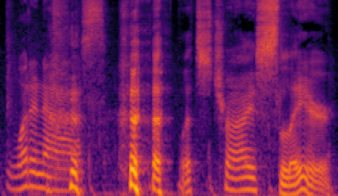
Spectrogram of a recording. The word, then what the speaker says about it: Sleigh'r: Sleigh'r, not spelled like the band, is like the Santa sleigh. SLEIGH apostrophe R.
